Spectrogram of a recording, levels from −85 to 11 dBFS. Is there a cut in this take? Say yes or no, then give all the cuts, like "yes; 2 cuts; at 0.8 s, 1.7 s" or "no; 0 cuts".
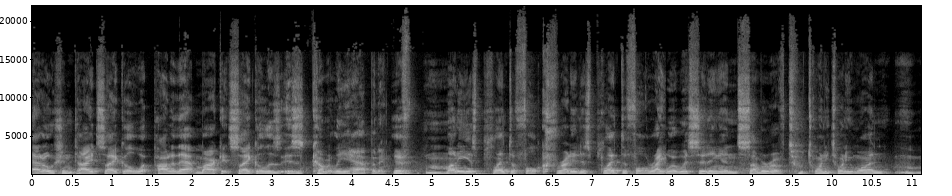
yes; 1 cut; at 7.9 s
